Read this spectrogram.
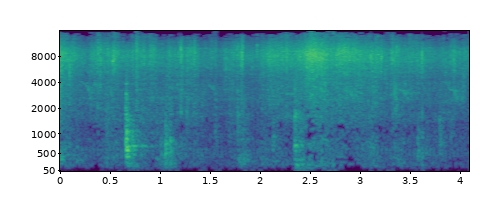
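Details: Feeding goat heard up close, soft rustling with distinct crunchy bites near one, two and a half seconds, gently rising and falling in loudness.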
